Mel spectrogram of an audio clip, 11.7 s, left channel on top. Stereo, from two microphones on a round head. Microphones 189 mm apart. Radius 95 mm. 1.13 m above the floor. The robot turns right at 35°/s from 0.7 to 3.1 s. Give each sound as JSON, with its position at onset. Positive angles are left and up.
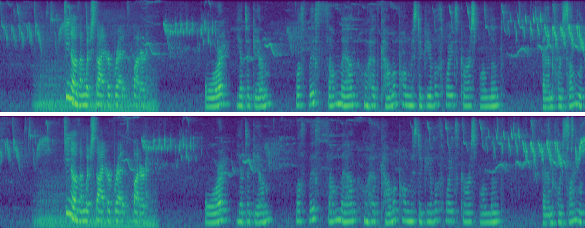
{"t": 1.3, "sound": "a woman speaking", "azimuth_deg": 170, "distance_m": 0.5}
{"t": 4.1, "sound": "a woman speaking", "side_deg": 20, "distance_m": 0.6}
